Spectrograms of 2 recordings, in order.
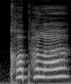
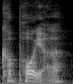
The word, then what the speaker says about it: Coppola: that seems right yeah coppola coca-cola coppola coppola coppola coppola coppola capola coppola i mean it's not spanish it's not kapoya that's what i'm saying is italian yeah well no one knows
